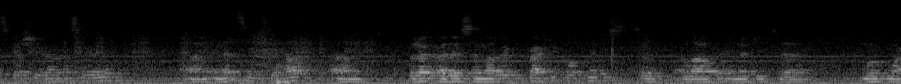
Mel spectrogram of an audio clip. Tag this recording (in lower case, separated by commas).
speech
